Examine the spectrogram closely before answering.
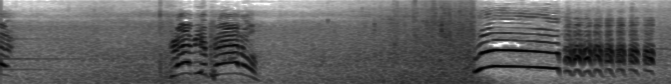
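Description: Water splashes and laps against a kayak.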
